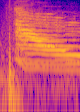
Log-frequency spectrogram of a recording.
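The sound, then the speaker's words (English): A single drawn-out cat meow, fairly loud, with a sharp onset and a steady, slightly wavering tone that holds for about a second, used as a note of the cat piano in The Cat Piano and Torturetron from ABC RN's Soundproof. There is no talking. “This is effectively a twist on the cat piano”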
